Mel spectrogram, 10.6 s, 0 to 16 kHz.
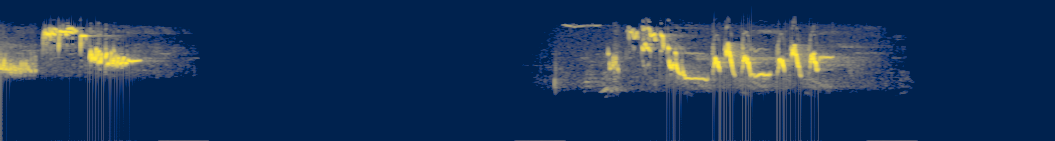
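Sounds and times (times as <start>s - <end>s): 
European robin singing: 0.0s - 1.8s, 5.5s - 9.1s.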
